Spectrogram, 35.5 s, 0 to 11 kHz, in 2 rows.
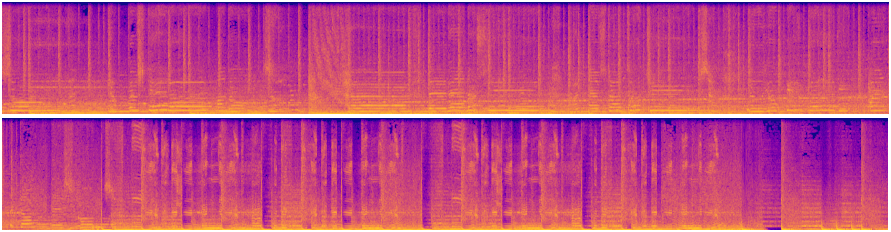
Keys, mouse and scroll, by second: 1.0 alt+click, 1.5 alt+scroll up 1, 2.6 alt+scroll down 1, 3.0 b, 3.6-4.1 [, 4.4-9.1 drag, 9.1 scroll down 1, 9.8 click, 10.3 scroll down 1, 10.7 click, 11.5 scroll down 1, 12.1 click, 12.7 scroll down 1, 13.6-14.8 drag, 14.8-15.2 scroll down 2, 15.9 alt+scroll up 1, 17.0 click, 17.6 alt+scroll up 1, 18.2-20.0 drag, 20.0 scroll down 1, 21.0 click, 21.5-23.4 drag, 23.5 click, 23.8 scroll down 2, 23.8 typing, 24.4-29.3 drag, 25.7 typing, 29.3 scroll up 1, 29.6 typing, 30.0-30.3 scroll down 2, 30.8 click, 31.4 alt+scroll down 1, 32.0 b, 32.7 click, 34.1 alt+scroll down 1, 34.9 alt+scroll up 1, 35.2 click.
